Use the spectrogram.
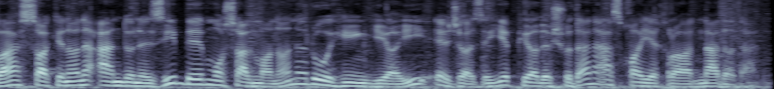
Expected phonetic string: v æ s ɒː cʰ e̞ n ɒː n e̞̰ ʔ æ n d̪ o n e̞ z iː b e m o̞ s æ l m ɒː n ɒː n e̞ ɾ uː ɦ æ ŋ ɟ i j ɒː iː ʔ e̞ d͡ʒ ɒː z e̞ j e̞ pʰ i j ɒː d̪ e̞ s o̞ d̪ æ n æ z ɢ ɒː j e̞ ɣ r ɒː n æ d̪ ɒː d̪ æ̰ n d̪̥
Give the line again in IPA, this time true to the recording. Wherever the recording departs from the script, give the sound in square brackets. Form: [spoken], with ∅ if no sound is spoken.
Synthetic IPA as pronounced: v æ s ɒː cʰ e̞ n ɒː n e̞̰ ʔ æ n d̪ o n e̞ z iː b e m o̞ s æ l m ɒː n ɒː n e̞ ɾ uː ɦ [i] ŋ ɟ i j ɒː iː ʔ e̞ d͡ʒ ɒː z e̞ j e̞ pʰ i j ɒː d̪ e̞ [ʃ] o̞ d̪ æ n æ z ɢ ɒː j e̞ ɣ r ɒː n æ d̪ ɒː d̪ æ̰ n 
